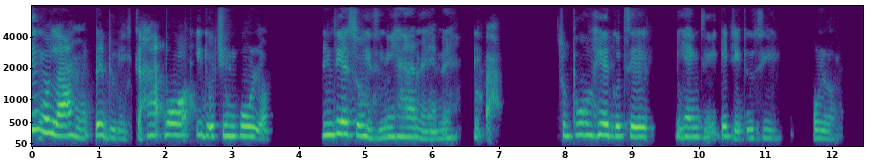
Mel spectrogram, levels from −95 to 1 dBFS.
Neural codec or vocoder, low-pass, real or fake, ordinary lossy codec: codec, 16 kHz, 1 kbps, FreqCodec, larger model; none; fake; none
